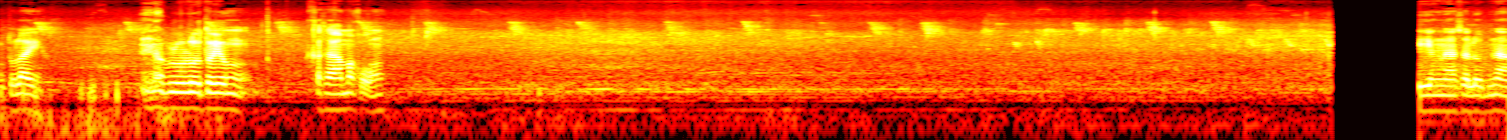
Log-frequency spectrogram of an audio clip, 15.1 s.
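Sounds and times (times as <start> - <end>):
outdoor background noise: 0.0 - 13.3, 14.2 - 15.0
bird chirping: 0.2 - 13.3.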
